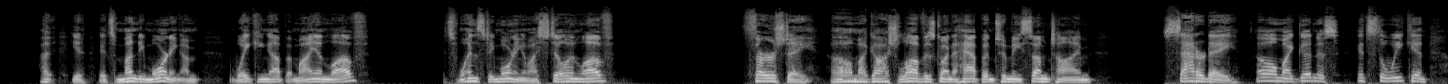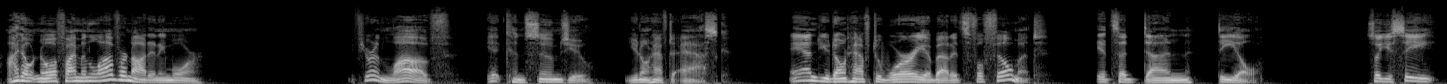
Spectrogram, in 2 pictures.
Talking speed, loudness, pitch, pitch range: 160 wpm, -20 LUFS, 110 Hz, 90-135 Hz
